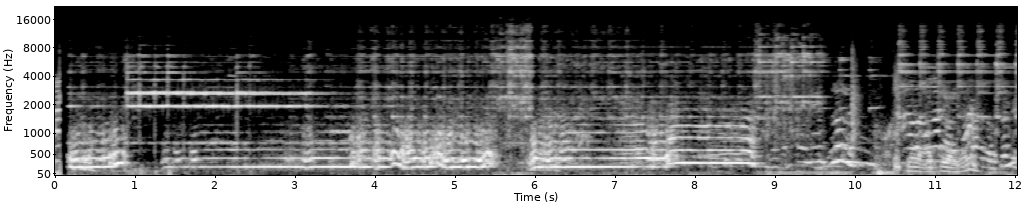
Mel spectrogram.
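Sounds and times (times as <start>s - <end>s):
small bells jingling: 0.0s - 12.0s.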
